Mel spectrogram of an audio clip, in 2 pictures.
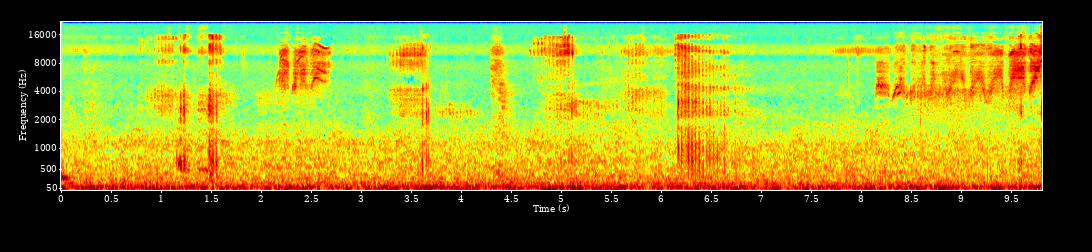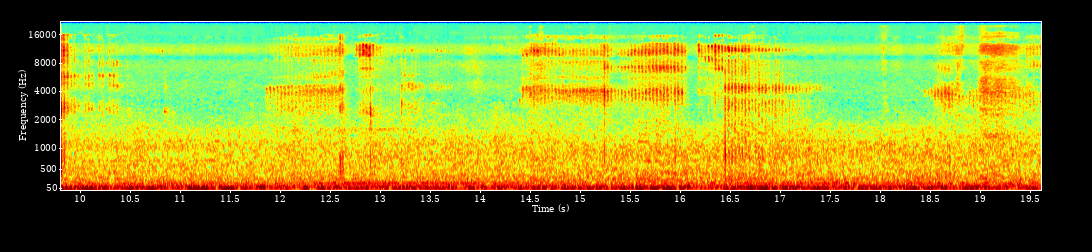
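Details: Stray female cat sick with the flu: continuous deep, rough purring throughout, with scattered clicks and rustles and brief soft sounds on top.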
